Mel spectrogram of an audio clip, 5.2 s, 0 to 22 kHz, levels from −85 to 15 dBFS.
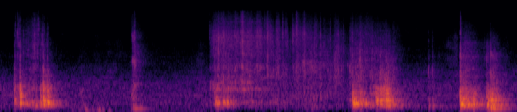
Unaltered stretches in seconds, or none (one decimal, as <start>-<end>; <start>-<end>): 0.0-0.8; 3.9-4.3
